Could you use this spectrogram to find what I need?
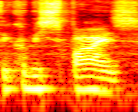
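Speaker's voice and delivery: whisper dragged out very slowly. Warning another character in the scene that they could be spies: whispering. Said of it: "he's gonna whisper".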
